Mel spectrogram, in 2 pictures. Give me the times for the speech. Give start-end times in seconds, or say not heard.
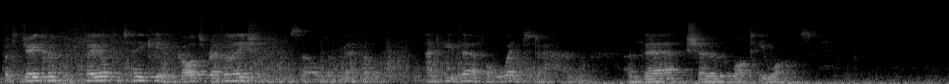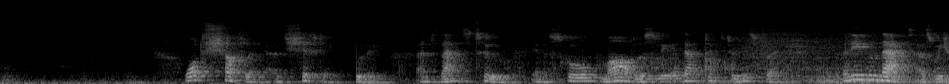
0.0-8.1, 10.8-18.9.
